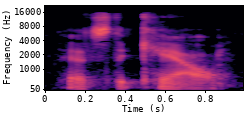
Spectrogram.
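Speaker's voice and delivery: ordinary delivery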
